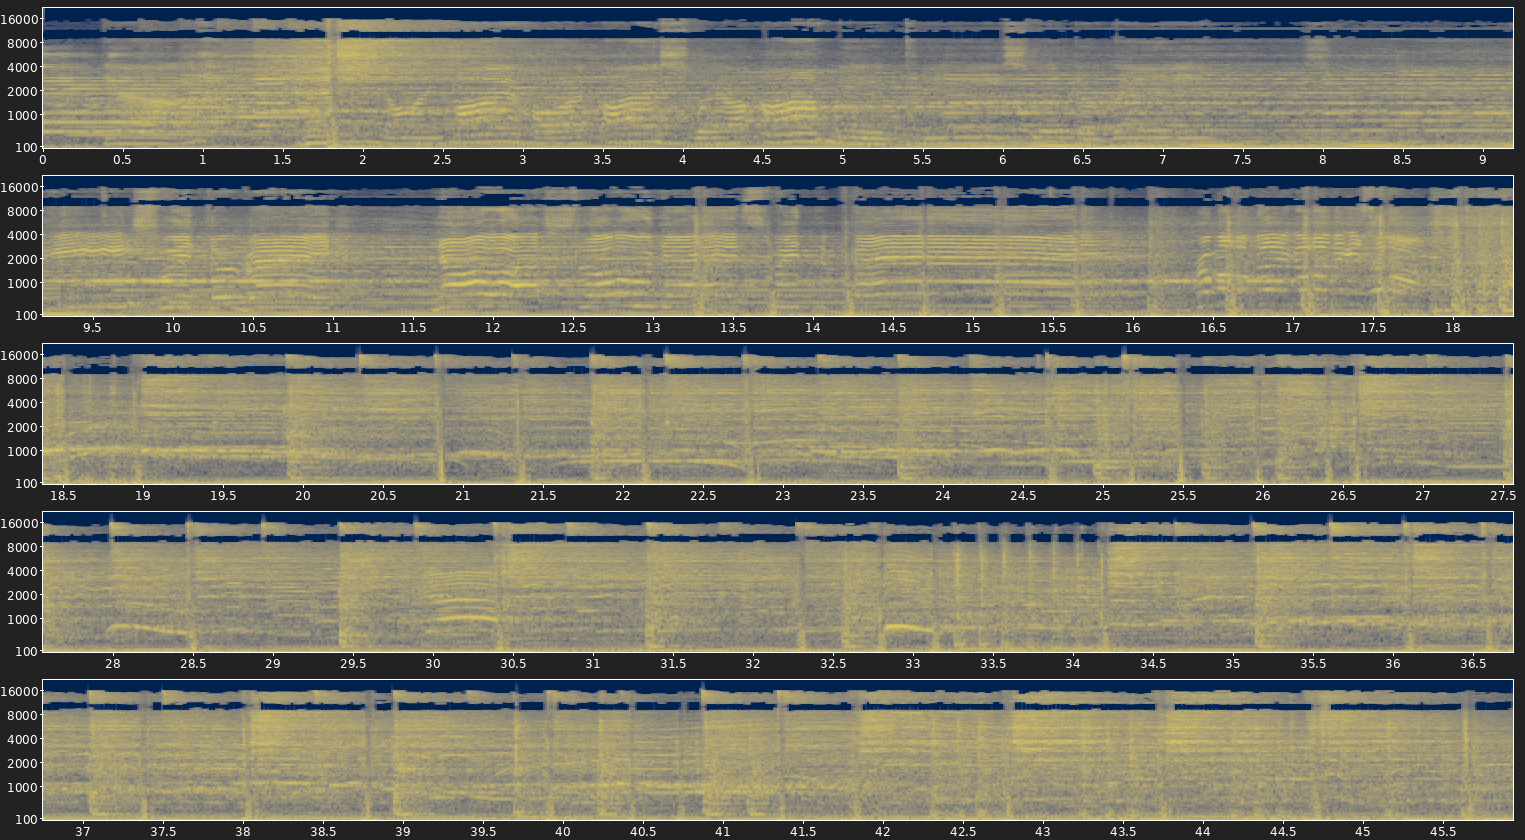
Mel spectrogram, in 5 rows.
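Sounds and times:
electric guitar with bending notes: 0.0s - 45.9s
heavy bass: 0.0s - 45.9s
drum kit beat: 1.4s - 3.2s, 12.8s - 45.9s.

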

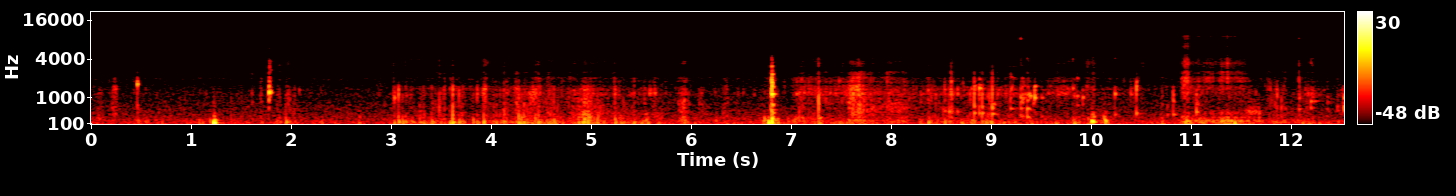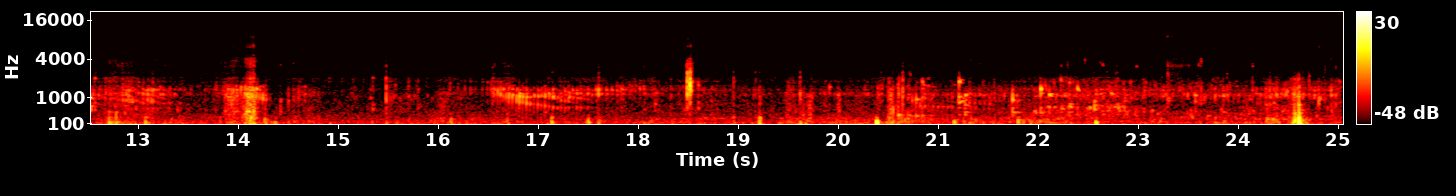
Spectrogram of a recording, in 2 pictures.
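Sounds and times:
underwater clicks and knocks: 1.2s - 2.1s, 6.7s - 7.5s, 15.3s - 25.0s
swirling water noise: 19.7s - 25.0s.

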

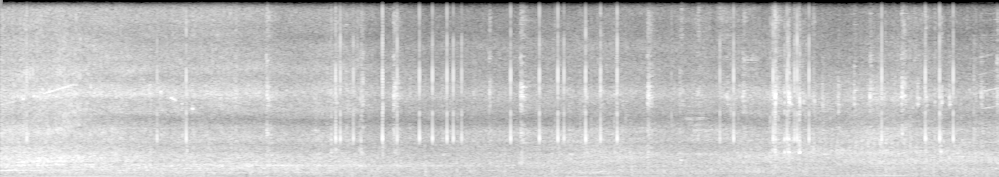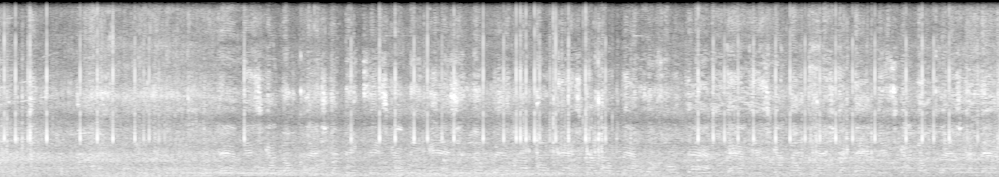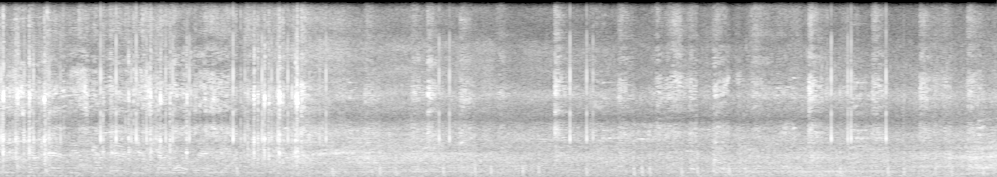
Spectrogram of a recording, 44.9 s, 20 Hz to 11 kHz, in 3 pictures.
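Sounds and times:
wind: 0.0s - 44.9s
rattling clicks: 10.6s - 18.8s, 19.7s - 35.0s.

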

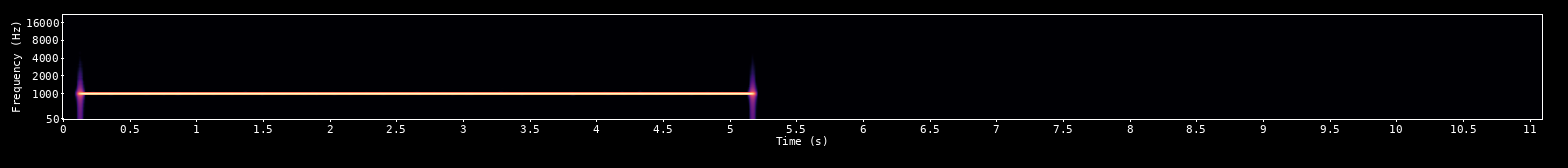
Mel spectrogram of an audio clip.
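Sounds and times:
steady test tone beep: 0.1s - 5.2s.

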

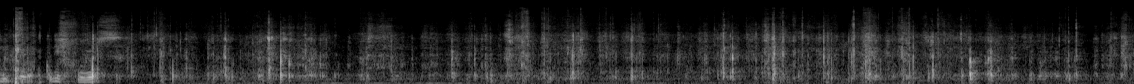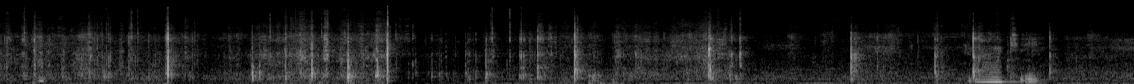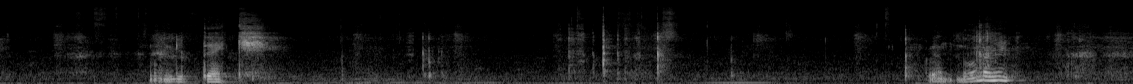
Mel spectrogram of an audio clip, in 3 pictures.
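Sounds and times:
cardboard rustling and crinkling: 0.0s - 22.0s, 28.4s - 29.5s.

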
